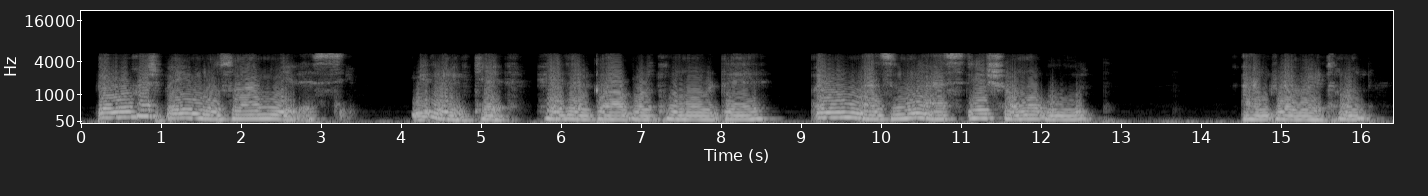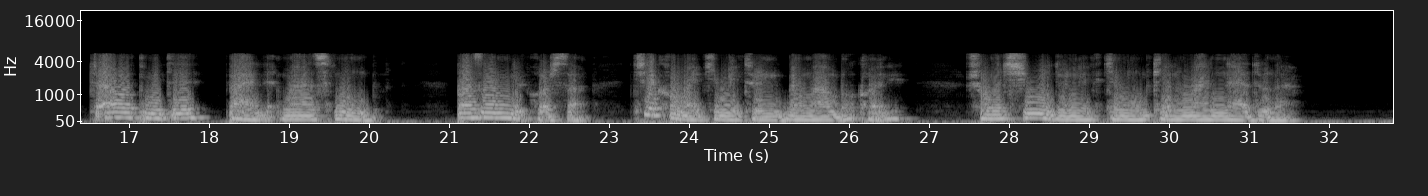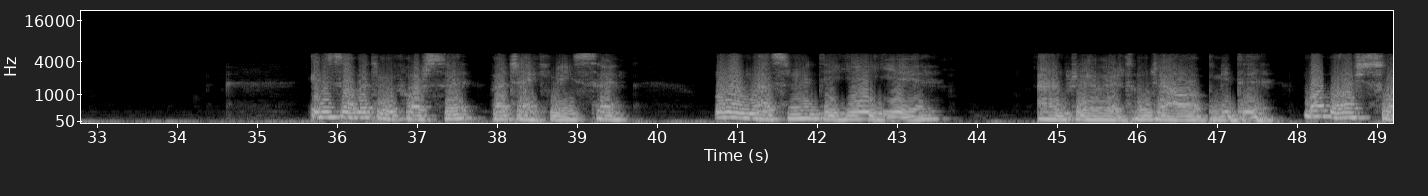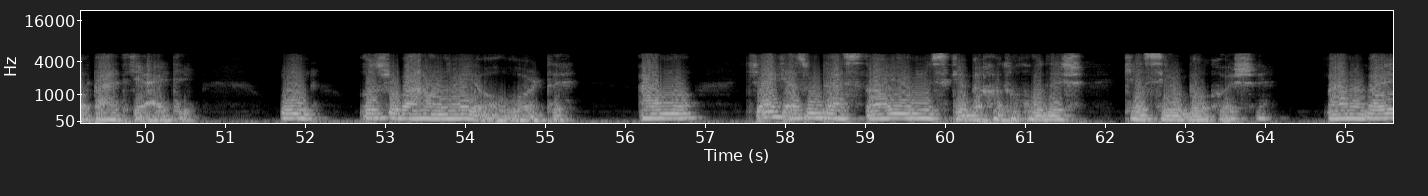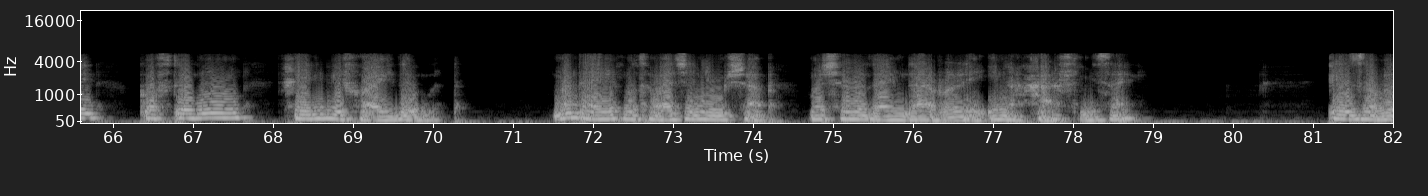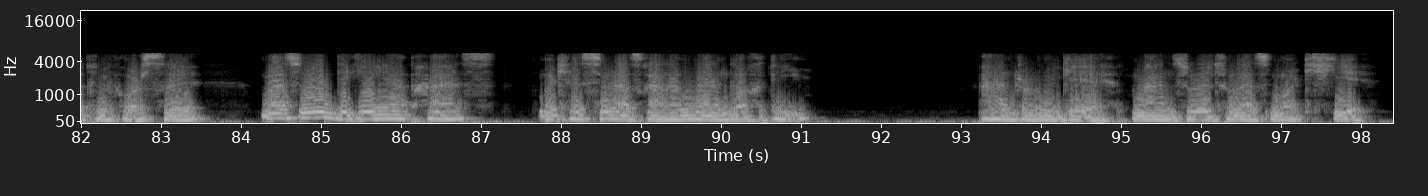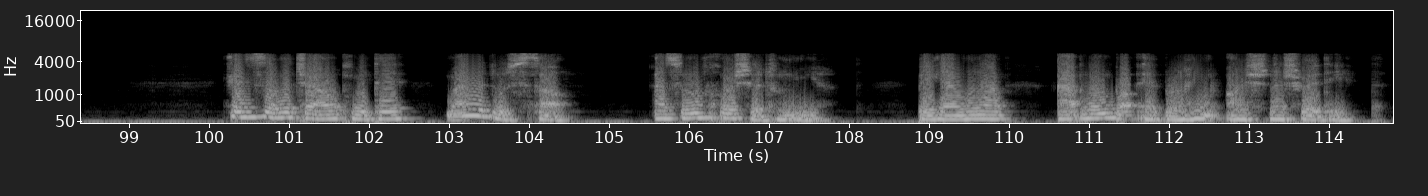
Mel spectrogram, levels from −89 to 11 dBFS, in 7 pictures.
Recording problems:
distortion; heavy; 6 dB below the speech
off-mic speech; far
wrong speed, natural pitch; too slow; 0.5 times normal speed
high frequencies cut off; noticeable; nothing above 5.5 kHz
room echo; very slight; dies away in 0.2 s

